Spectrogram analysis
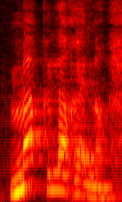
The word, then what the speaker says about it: McLaren: On sait que attention, parce qu'il faut bien expliquer, McLaren, ça se dit, souvenez-vous que je vous ai expliqué, mais Mac s'écrit M-A-C et plus loin, l'arène. McLaren.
